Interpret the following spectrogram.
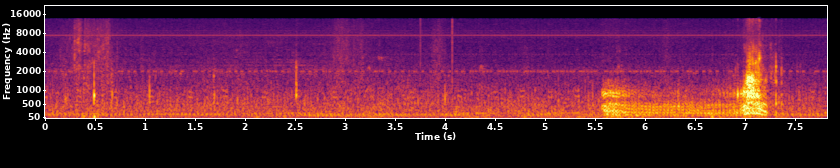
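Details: Norfolk terriers, the adult Becky with puppies Gin and Garbo, in a pack; two short harmonic barks or yelps near the end, the last one louder, over a steady background hiss with faint clicks.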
